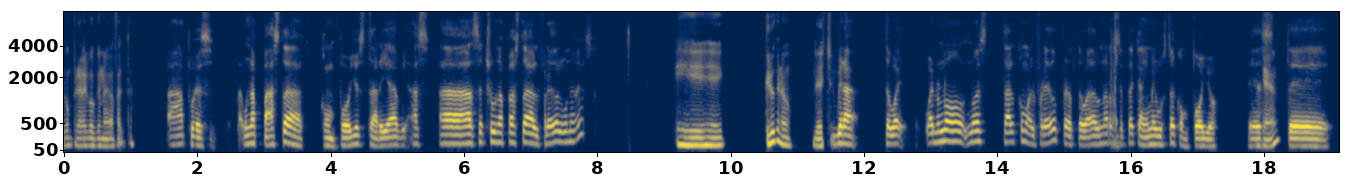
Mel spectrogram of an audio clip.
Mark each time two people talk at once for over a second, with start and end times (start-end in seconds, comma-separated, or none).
none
